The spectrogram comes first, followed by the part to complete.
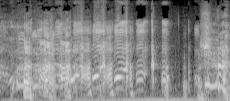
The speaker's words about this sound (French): Hey, moi, ce bébé-là qui rit, là... Ce bébé-là, hein? Wow! Je veux ça comme sonnerie de téléphone.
